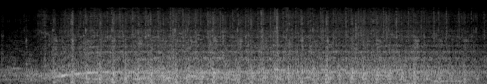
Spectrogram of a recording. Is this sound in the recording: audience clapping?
no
